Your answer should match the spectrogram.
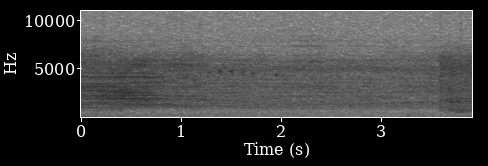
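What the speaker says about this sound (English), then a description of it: "This A321 is headed to Phoenix." An American Airlines Airbus A321 bound for Phoenix makes the big turn on runway 18 left at Dallas/Fort Worth, a steady moderate engine rumble and hiss carrying on evenly for a few seconds.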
